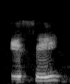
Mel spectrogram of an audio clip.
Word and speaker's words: IFI: for future initiatives um ifi the only way you can pronounce it is iffy and and i guess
